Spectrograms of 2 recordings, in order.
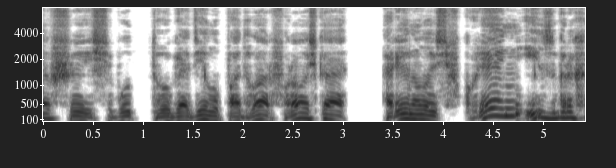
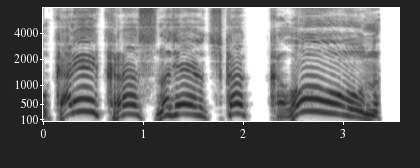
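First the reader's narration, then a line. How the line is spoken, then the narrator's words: Shouted out. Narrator (Russian): Иван выкрикнул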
